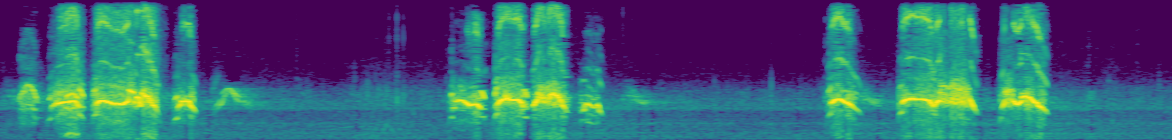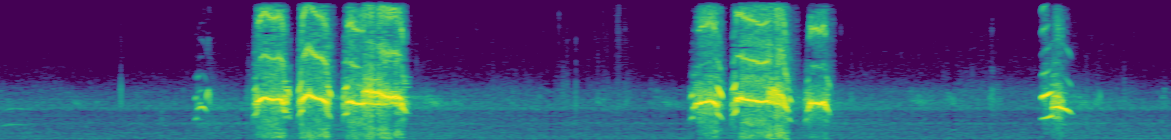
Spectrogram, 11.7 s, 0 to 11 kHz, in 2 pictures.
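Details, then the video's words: Osprey at its nest at Dunrovin Ranch, 25 July 2018 at 5:23 PM, where a live fish is brought. Brief clusters of harsh, high chirps recur about every two seconds with quiet gaps between them. "Dunrovin Ranch Osprey Nest Video_2018-07-25_174852-live fish 5.23 PM"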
